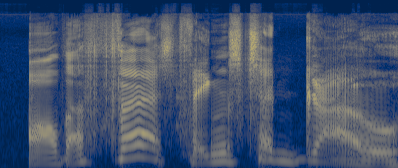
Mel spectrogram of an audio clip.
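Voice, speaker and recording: This character voice is put on by a man. It sits high in pitch. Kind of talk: comic storytelling with villain voice. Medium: read story. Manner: sly, gloating.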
